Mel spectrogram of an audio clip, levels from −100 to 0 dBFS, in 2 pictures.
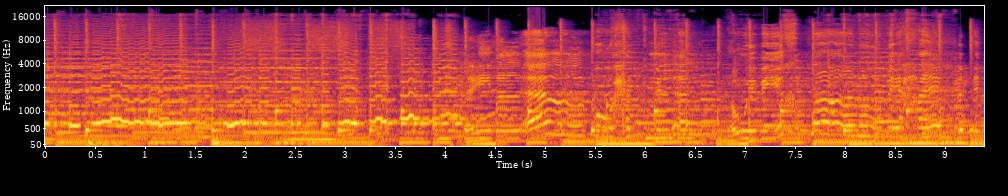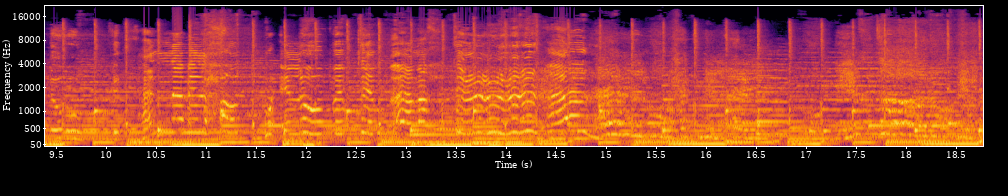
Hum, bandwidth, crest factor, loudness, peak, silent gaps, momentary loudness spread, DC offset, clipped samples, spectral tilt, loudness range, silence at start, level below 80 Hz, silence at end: none; 20 kHz; 10 dB; -11 LUFS; 0 dBFS; none; 6 LU; under 0.1%; 0.2%; -4.5 dB/octave; 2 LU; 0 s; -20 dBFS; 0 s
